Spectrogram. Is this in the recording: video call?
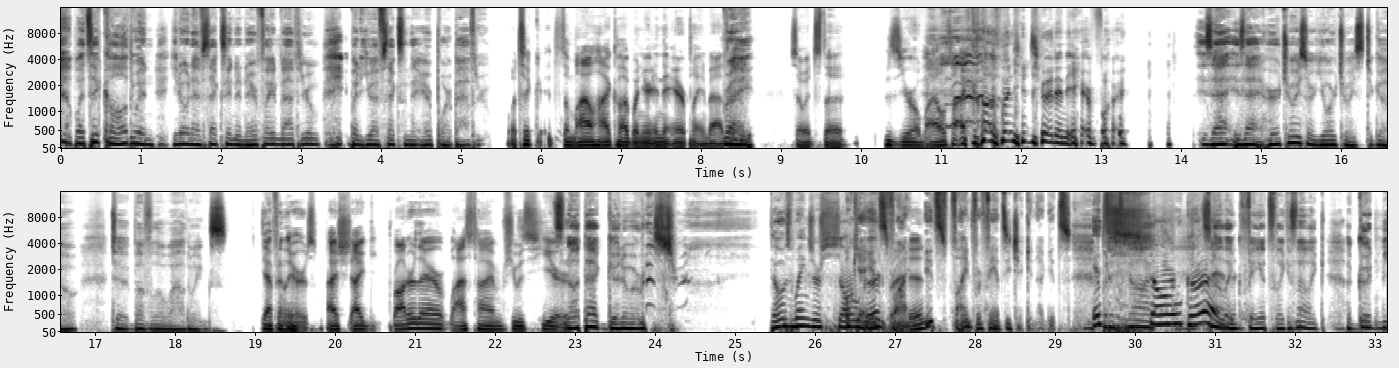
no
